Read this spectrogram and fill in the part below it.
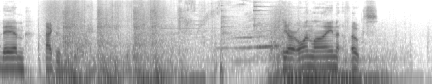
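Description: Loud game blasts and whooshes burst out.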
